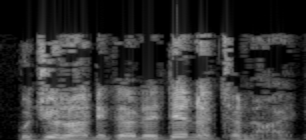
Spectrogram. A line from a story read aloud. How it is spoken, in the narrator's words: I blurted out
